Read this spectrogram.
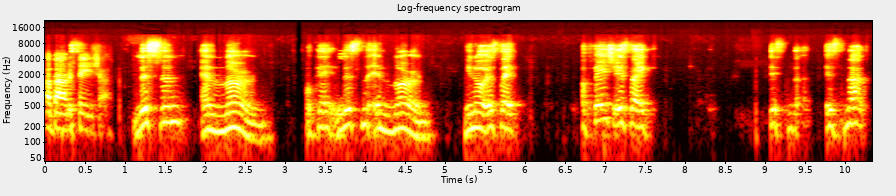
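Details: Aphasia in an adult woman with sudden onset one morning about three and a half years earlier; it is not primary progressive aphasia and is due to stroke or brain injury.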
